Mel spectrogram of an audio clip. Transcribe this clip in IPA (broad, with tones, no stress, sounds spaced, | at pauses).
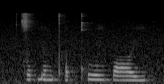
t͡s ɐ˨˥ t̚ j ɵ˨˧ n pʰ ɐ˨ k̚ pʰ uː˧ j p ɔː˨ j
